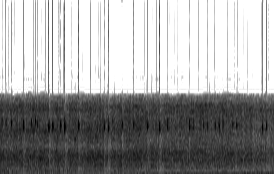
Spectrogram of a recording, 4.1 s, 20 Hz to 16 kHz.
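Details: 2007 Toyota Camry SE V6: short high chirps repeating over a steady idle from the engine bay. Tension rod, pulley, belts and a cracked motor mount already replaced without curing it; owner suspects the water pump or idler pulley.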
